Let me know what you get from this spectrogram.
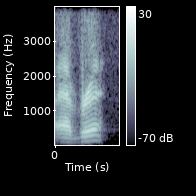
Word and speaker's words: Everett: Michael Everett. – Can you spell that last name? – E-V-E-R-E-T-T.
